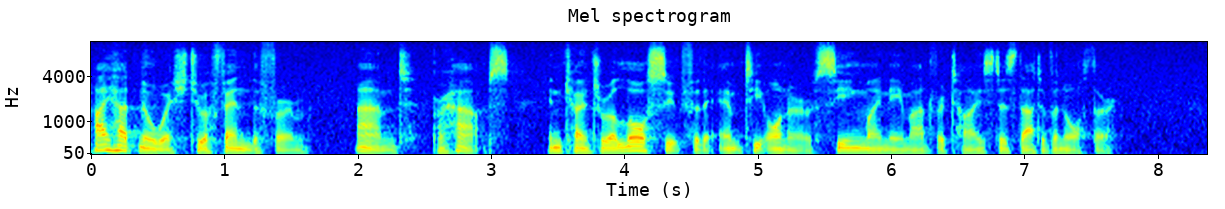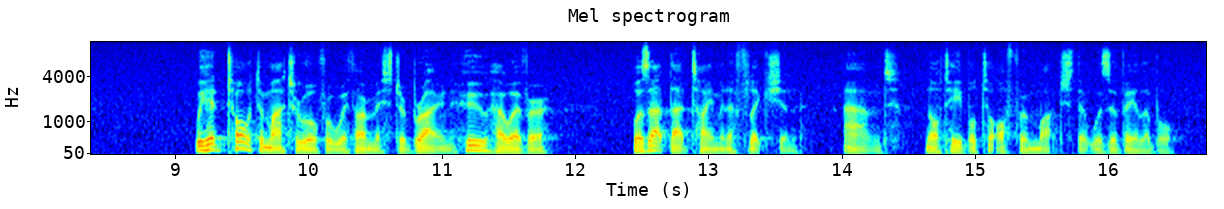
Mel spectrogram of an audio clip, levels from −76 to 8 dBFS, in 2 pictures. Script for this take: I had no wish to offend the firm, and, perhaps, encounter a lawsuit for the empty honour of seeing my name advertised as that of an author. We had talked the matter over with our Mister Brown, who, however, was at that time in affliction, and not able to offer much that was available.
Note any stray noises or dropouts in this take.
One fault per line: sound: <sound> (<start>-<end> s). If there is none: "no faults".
no faults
